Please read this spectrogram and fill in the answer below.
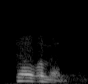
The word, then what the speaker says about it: Silverman: Silverman. – Got it. How do you spell it, the last name? – S-I-L-V-E-R-M-A-N.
